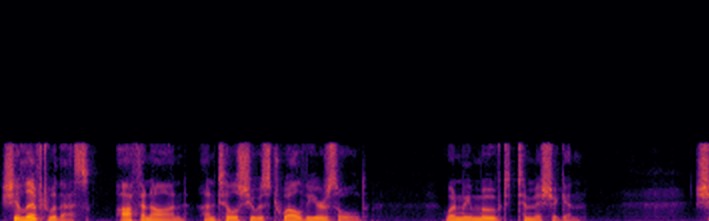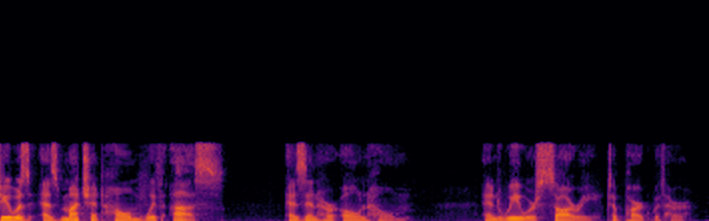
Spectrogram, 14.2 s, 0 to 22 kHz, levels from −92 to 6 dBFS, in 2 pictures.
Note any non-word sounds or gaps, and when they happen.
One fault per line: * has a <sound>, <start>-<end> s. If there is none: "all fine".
all fine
